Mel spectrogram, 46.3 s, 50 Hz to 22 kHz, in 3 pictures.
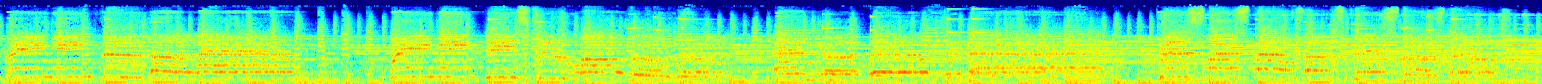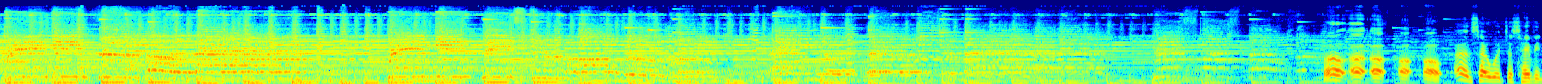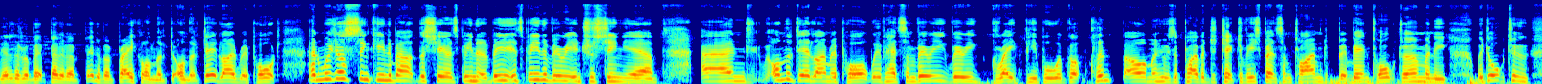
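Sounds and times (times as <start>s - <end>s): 
upbeat festive song with bouncy bass beat and bright melody: 0.0s - 39.1s
Christmas bells jingling: 4.9s - 31.1s
speech: 30.1s - 46.2s.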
